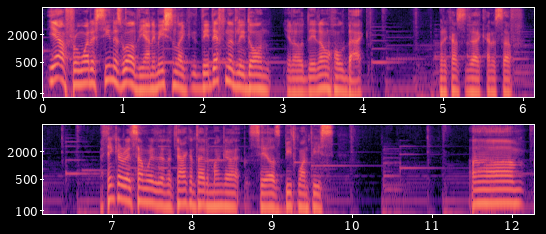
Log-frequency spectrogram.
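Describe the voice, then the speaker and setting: Man, twenties, Croatian accent, mid-range pitch, casual livestream chat, informal and opinionated, music in the background. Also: darkish tone. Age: 20s. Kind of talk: casual livestream chat answering viewer questions. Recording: music behind the voice.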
